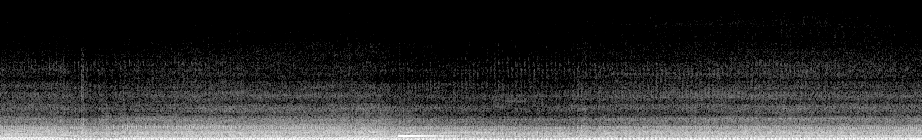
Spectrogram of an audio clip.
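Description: Motorcycle engine running steadily under way, with small shifts in pitch. About four seconds in, a short, loud single tone sounds briefly.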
